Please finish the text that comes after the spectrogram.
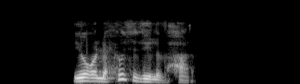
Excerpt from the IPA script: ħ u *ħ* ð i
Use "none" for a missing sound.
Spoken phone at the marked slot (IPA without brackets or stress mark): θ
